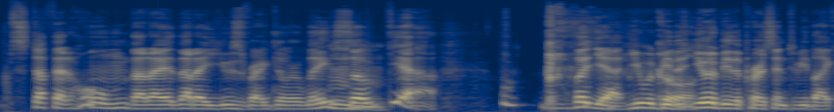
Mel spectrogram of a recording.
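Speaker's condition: No condition

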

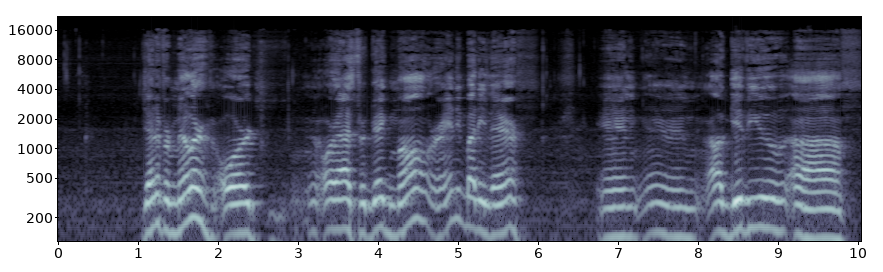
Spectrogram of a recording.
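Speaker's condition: Spastic cerebral palsy; present from birth, uses wheelchair, tight joints and legs, startles at loud noises, missed school year for surgery; about 59 years with condition, daily range of motion, muscle-relaxing medication against cramps; worries about stuttering on some words, had speech therapy in school

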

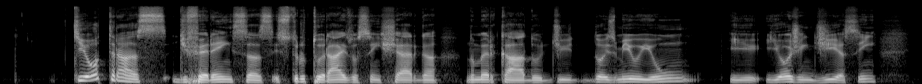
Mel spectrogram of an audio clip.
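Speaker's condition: No condition

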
